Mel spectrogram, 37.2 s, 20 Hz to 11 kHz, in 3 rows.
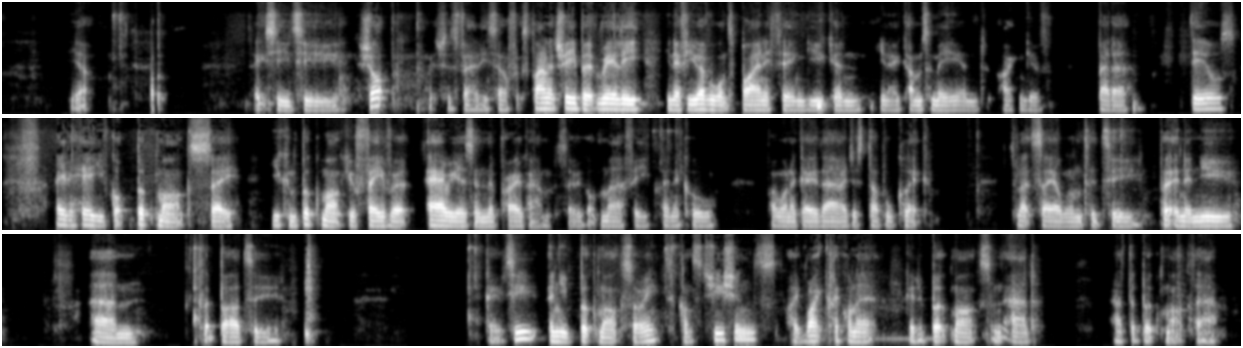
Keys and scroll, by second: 9.5 super+Tab.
